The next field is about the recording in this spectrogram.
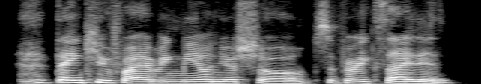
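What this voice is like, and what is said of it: French Canadian accent. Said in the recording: “She's French Canadian. So enjoy this beautiful French accent.”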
